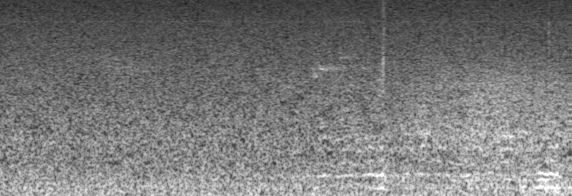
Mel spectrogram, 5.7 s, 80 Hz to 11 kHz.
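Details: A crowd of Buckfast bees hums at the hive entrance on the afternoon of 26 July 2013. The even, hissing drone is broken by short, clearer whines of single bees flying by, growing slightly louder toward the end.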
